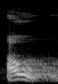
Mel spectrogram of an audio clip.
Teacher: اس واو کو واو لین کہتے ہیں، اسے نرم آواز کے ساتھ جلد پڑھا جاتا ہے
